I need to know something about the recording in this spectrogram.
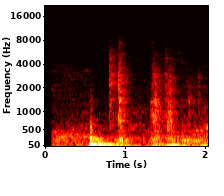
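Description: A wooden room door being unlatched and pushed open: a low thump about half a second in, then several clicks and knocks from the knob and latch.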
